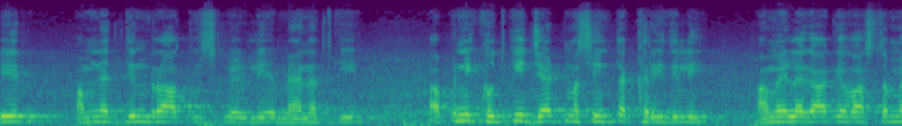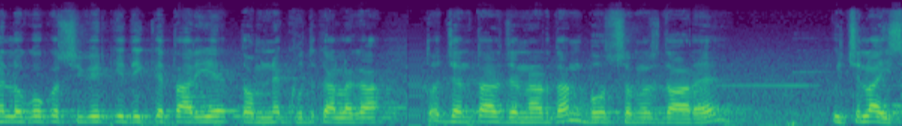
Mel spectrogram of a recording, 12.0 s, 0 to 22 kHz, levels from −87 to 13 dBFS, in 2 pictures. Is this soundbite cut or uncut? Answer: cut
